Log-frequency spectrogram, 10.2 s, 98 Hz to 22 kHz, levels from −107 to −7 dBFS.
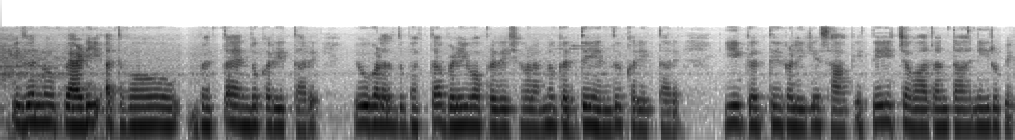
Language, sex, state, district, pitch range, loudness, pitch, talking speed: Kannada, female, Karnataka, Bellary, 165-180 Hz, -20 LUFS, 170 Hz, 110 wpm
